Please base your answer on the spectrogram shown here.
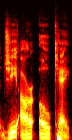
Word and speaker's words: Grok: It's spelled Grok.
